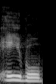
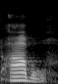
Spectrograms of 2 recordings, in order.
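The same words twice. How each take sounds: First: The name is said with an English pronunciation. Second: The name is said with a Dutch pronunciation. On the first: "we would say Abel" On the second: "but they pronounce it Abel"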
